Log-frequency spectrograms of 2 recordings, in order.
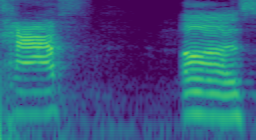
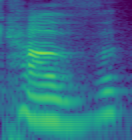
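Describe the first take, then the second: First: The name ends with an f sound. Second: The name ends with a v sound. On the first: The speaker calls it wrong. "Instead of just half" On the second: The speaker calls it right. "the Welsh pronunciation, which has a V that's not written. So it's more like have"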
